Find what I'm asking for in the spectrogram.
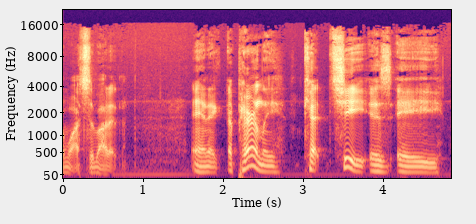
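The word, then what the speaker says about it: Cait Sith: Kate Sith. – All right, that's what I called that character for 20 years. – Kate Sith. – It's Ket She.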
